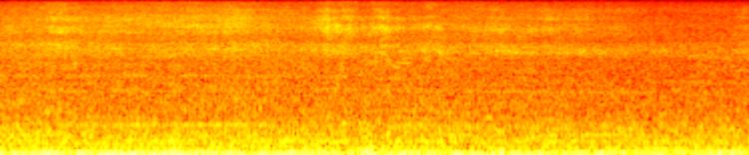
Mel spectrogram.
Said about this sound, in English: At this time, just want to remind you to remain seated at all times while the tram is in motion.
